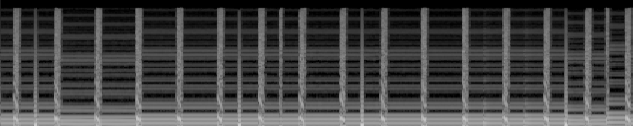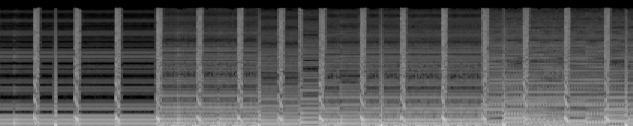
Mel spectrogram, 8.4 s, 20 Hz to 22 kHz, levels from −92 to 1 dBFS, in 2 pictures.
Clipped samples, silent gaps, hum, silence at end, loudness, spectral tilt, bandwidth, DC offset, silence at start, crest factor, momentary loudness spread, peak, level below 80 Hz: under 0.1%; none; none; 0 s; -29 LUFS; -4.5 dB/octave; 17 kHz; 0.8%; 0 s; 18 dB; 3 LU; -10 dBFS; -36 dBFS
